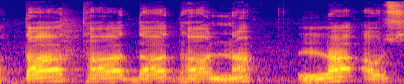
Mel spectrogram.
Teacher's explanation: दंत वर्ण को परिभाषित किया गया कि जिन वर्णों के उच्चारण में जीभ का अगला हिस्सा दांत को स्पर्श करता है, उन्हीं को दंत वर्ण कहते हैं। त वर्ग अर्थात त, थ, द, ध, न, ल और स को जो है दंत वर्ण कहा गया है।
